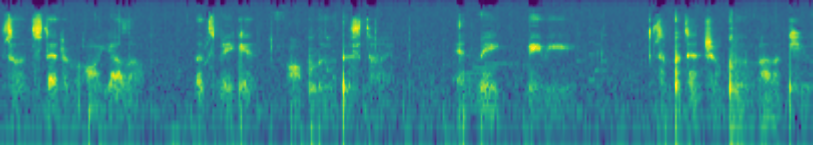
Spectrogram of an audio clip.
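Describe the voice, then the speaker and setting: Woman, ASMR gameplay host, whispered, crisp bright hiss, gentle, unhurried. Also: poor audio. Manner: soft, gentle, unhurried murmuring. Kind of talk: whispered ASMR video game commentary.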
